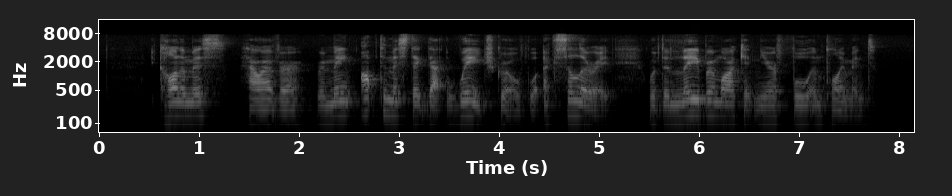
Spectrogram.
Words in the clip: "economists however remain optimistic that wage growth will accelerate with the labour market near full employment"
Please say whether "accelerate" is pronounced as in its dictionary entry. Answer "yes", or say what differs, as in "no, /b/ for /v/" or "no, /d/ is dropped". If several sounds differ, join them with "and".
yes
